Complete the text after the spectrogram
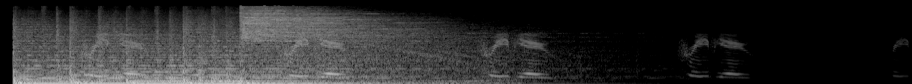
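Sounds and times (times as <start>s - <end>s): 
musical stinger: 0.2s - 6.1s.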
